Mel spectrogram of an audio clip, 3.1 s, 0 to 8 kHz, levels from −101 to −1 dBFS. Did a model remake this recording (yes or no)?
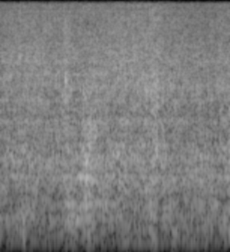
yes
